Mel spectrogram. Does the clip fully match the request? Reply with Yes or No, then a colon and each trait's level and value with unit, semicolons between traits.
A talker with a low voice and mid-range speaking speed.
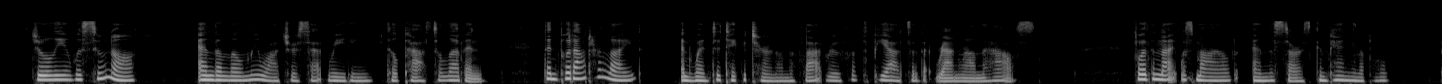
No: medium, 185 Hz; average, 185 wpm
